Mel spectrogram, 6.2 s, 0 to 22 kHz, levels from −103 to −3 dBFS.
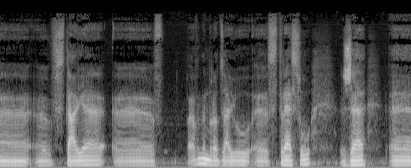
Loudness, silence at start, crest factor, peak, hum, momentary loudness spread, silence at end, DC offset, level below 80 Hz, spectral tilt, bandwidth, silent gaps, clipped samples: -26 LUFS; 0 s; 18 dB; -8 dBFS; none; 11 LU; 0 s; 0.3%; -46 dBFS; -6 dB/octave; 15.5 kHz; none; under 0.1%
